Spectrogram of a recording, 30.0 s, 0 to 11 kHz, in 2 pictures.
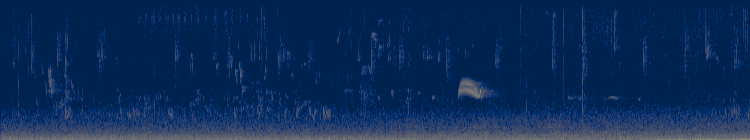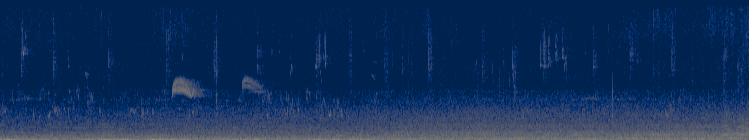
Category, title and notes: Soundscapes > Nature
AMBGras Distant Wind, Birds, Insects ShaneVincent PCT25 20250731
Light wind, birds, insects, and general forest/grassland ambience This recording, along with the others in this pack, were taken during a 50-day backpacking trip along a 1000 mile section of the Pacific Crest Trail during the summer of 2025. Microphone: AKG 214 Microphone Configuration: Stereo AB Recording Device: Zoom F3 Field Recorder
forest, wind, field-recording, birds, insects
